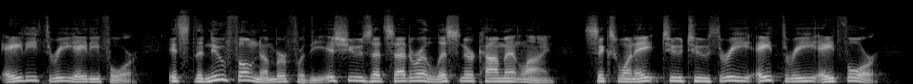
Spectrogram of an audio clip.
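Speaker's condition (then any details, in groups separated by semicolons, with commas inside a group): No condition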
